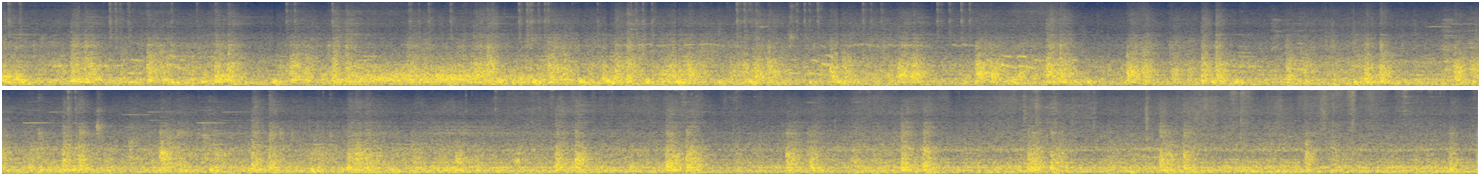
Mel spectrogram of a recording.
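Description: Electric train running on the rails, heard from the driver's cab: a steady rumble of wheels on the track with frequent clicks over rail joints.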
